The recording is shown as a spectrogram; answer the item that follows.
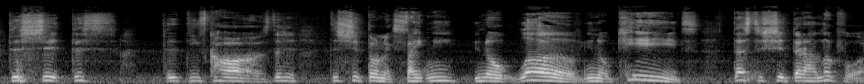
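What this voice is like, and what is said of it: Poor Mike Tyson impression. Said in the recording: “I think of Mike Tyson ... he was like ... I got a terrible accent.”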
